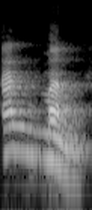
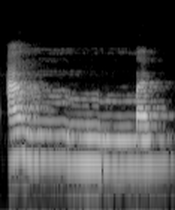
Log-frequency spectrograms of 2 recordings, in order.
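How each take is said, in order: First: The n is clearly pronounced before the m. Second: The n merges fully into the m sound. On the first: The speaker calls it wrong. "Tidak dibaca anman" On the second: The speaker calls it right. "tetapi dibaca amman"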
